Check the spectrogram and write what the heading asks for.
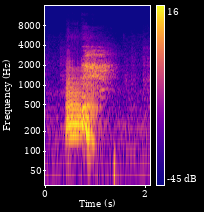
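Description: A loud, buzzing fart about a second long, its pitch dropping at the end.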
